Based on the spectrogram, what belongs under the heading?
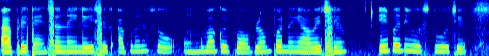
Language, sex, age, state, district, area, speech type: Gujarati, female, 18-30, Gujarat, Narmada, rural, spontaneous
